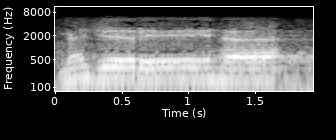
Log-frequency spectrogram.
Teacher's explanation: الإمالة الكبرى أن تقرب الألف إلى الياء، وعندما نقول ألف إلى الياء فلا بد أن ما قبلها مقرب من الفتحة إلى الكسرة.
